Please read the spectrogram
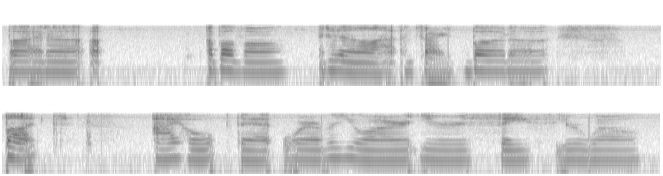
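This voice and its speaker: A young woman talks a little slowly in a fairly low, creaky voice with completely flat delivery, stuffy and nasal from a cold. Her rambling, casual video message to a friend retells a conversation full of fillers, and the tinny lo-fi recording has a faint hiss.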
